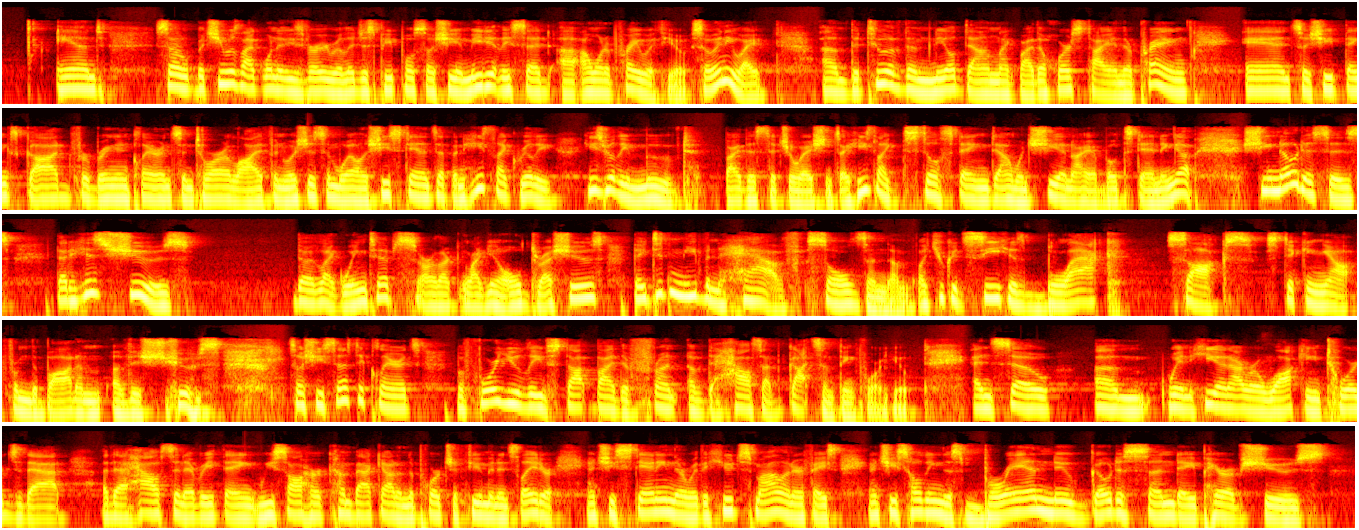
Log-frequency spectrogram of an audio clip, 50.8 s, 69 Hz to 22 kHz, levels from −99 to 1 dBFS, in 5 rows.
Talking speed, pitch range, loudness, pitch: 225 wpm, 125-160 Hz, -16 LUFS, 140 Hz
